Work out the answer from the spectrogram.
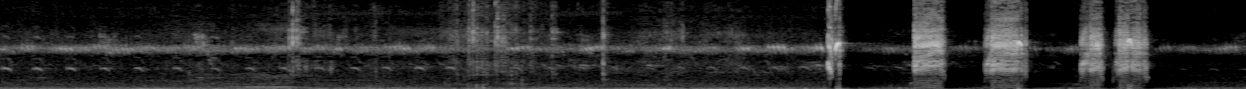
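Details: Home-bred black francolin that roams freely, calling loudly: one sharp click followed by a quick grating series of three or four coarse, scratchy bursts. Continuous shrill insect whine and soft ticking sounds fill the background.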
